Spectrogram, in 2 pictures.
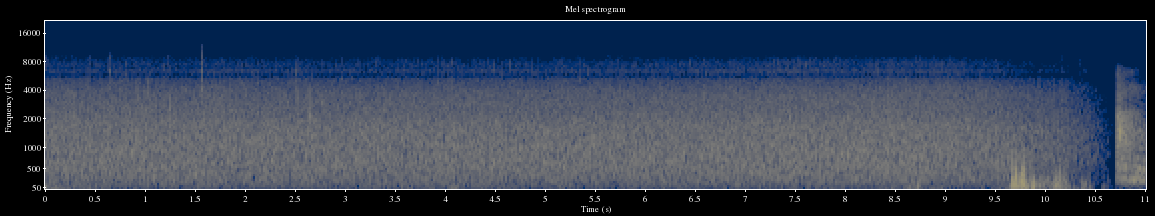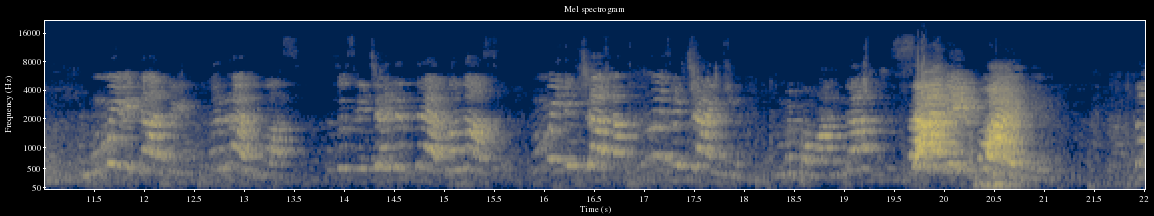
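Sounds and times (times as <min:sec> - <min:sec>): ocean surf washing: 0:00.0 - 0:10.6, 0:19.7 - 0:20.9.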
